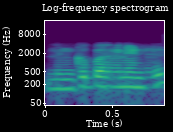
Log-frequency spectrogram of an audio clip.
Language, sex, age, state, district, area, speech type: Malayalam, male, 18-30, Kerala, Wayanad, rural, conversation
